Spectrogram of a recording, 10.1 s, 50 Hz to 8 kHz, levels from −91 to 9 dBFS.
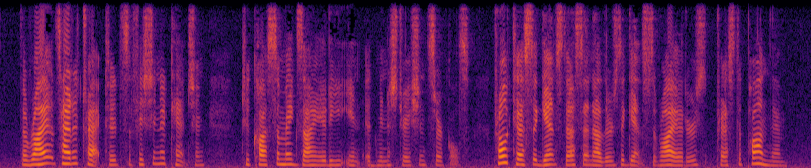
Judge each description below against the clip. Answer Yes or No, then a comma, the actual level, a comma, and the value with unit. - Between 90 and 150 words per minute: Yes, average, 140 wpm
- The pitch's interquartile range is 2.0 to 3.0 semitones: Yes, average, 2.7 semitones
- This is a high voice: Yes, high, 220 Hz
